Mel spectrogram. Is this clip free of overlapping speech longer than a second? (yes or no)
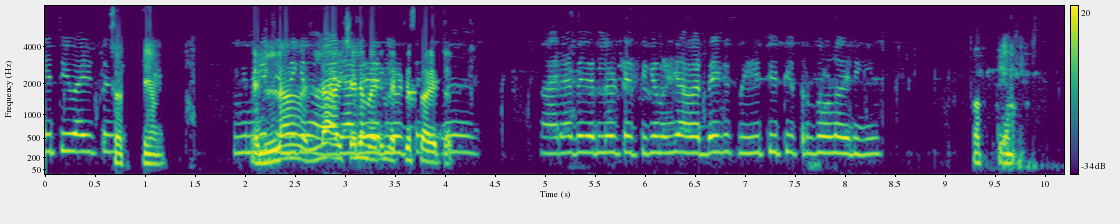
no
